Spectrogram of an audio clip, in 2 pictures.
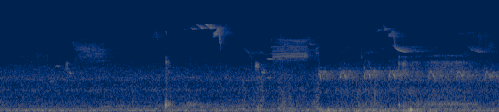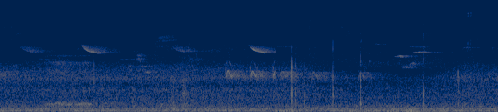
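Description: Birds calling: through the middle a run of about six short downward-slurred calls, a little under a second apart, with other scattered calls around them, over a steady low rumble.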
